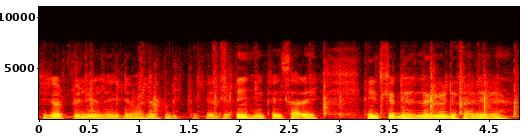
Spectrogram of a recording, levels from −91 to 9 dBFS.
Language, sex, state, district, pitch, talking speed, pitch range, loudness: Hindi, male, Madhya Pradesh, Katni, 120 Hz, 135 wpm, 115-120 Hz, -18 LUFS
